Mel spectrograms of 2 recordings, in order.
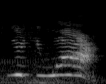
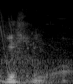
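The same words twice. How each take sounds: First: Squeaky pet talk. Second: Soft, low affection; doting pet talk. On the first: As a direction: squeal it adoringly to a dog. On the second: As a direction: murmur it low to a dog. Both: Real, not acted. Baby talk to the dog.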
